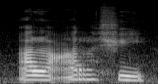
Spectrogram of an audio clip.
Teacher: ro tafhim karena fathah bertemu dengan ro sukun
